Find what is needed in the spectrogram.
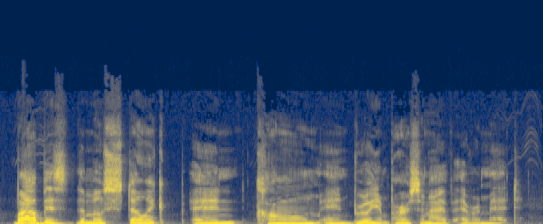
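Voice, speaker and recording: In an American accent, a man with a fairly high, somewhat breathy voice speaks at a very slow pace. His pitch varies in an ordinary way. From New York. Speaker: television director. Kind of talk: casual chat. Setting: studio.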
